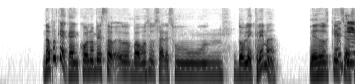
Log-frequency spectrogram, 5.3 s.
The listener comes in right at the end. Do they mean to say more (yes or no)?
yes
